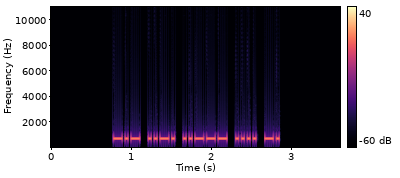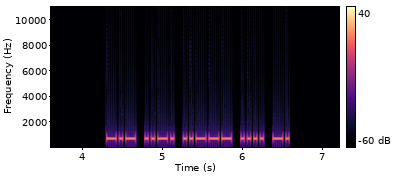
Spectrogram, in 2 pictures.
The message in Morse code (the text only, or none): KF2HN KF2HN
